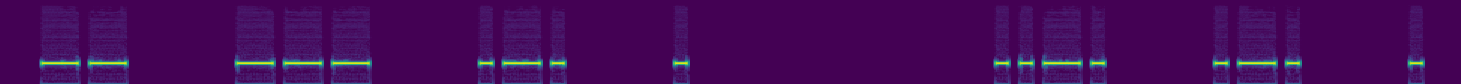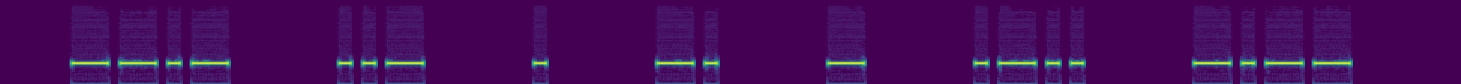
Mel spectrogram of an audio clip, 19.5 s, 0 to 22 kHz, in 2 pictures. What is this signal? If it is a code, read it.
Morse code, heard as a keyed tone, about 15 wpm, spaced as for 8 wpm, 1000 Hz. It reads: MORE FREQUENTLY
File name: qotdfiles / 8wpm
